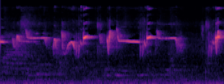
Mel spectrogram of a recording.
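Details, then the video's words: Short burst from a red-headed flowerpecker in competitive singing, overlapping high chips and drawn-out level whistles, continuous and busy through three seconds. "Chim Sâu Đầu Đỏ Hót Đấu"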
